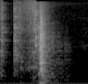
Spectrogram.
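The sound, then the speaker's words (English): A kitchen cupboard opened to take out a pan: a faint short scrape, then a single sharper knock that quickly fades. “I'll get this pan from the cupboard.”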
